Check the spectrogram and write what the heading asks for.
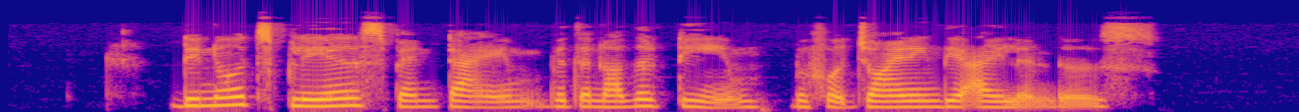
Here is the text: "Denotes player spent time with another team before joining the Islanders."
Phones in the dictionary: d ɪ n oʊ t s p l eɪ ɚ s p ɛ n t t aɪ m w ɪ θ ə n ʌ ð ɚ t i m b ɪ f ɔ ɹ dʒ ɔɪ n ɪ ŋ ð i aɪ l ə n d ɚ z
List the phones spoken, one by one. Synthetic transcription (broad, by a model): d ɪ n oʊ t s p l eɪ ɚ s p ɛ n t t aɪ m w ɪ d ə n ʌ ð ɚ t i m b ɪ f ɔ ɹ dʒ ɔɪ n ɪ ŋ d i aɪ l ə n d ɚ z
